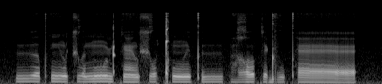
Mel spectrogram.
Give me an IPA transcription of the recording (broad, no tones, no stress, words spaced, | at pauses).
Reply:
ʉːə̯pʰĩːʊ̯t͡ʃuə̯ n̪ũːɖ kæ̃ʊ̯ ʃoǃʰũːɪ̯ pʼʉːpa̤ ʁokɛɖvu pʰæː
